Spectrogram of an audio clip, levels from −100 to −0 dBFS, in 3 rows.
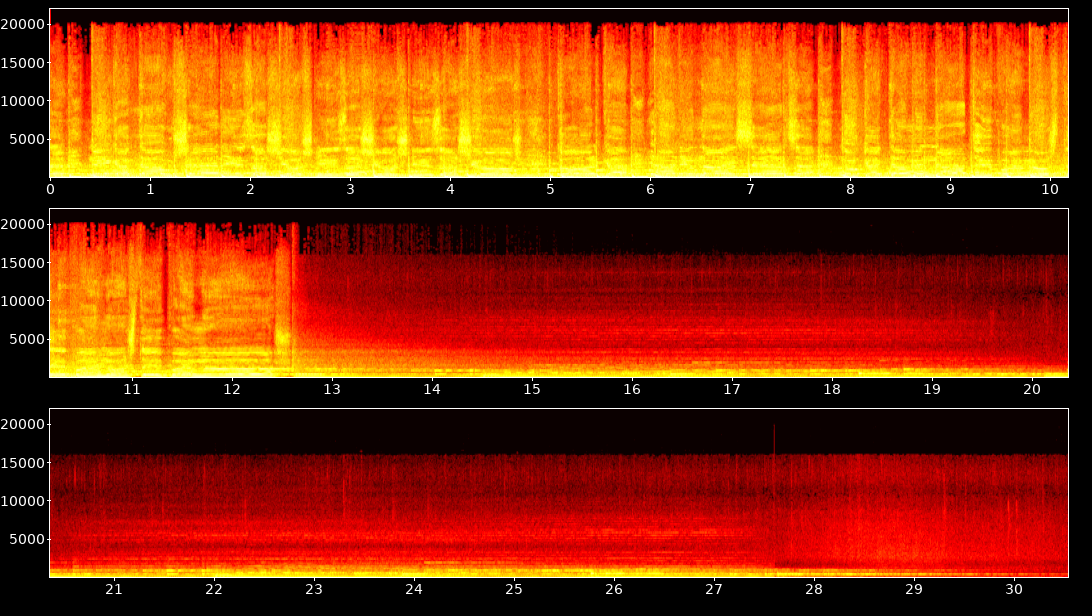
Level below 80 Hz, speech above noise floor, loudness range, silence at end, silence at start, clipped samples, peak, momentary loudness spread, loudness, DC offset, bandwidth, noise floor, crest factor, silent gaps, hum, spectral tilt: -18 dBFS; 41 dB; 17 LU; 1.45 s; 0 s; under 0.1%; 0 dBFS; 20 LU; -10 LUFS; under 0.1%; over 20 kHz; -50 dBFS; 12 dB; none; none; -4.5 dB/octave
